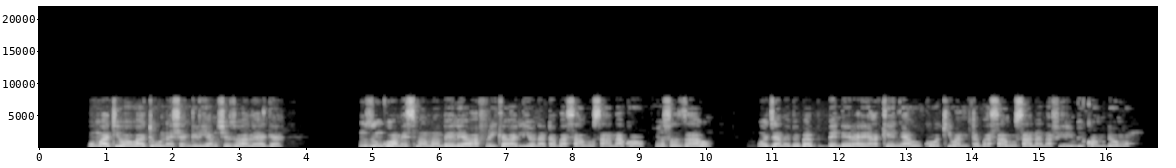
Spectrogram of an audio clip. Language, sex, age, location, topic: Swahili, male, 18-24, Kisii, government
